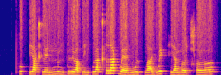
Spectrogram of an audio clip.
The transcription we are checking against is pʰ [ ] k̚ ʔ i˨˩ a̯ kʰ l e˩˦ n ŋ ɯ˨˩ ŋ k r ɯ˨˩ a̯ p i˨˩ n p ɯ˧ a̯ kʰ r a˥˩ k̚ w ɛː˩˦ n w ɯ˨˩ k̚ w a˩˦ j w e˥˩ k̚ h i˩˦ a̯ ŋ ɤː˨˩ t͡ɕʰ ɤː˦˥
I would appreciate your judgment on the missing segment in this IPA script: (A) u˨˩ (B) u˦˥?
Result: A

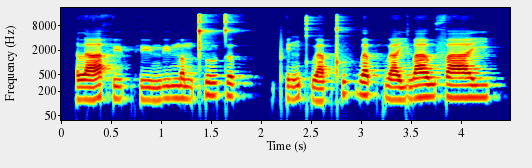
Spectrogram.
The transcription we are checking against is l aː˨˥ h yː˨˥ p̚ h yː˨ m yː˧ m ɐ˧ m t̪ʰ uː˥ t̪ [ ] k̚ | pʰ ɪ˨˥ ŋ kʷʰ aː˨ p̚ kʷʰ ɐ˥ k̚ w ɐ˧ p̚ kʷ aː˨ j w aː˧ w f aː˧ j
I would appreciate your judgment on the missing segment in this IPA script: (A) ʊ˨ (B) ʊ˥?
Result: B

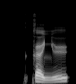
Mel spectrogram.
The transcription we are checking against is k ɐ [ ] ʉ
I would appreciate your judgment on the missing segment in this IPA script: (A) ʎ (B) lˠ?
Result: A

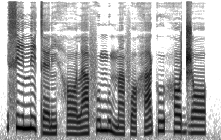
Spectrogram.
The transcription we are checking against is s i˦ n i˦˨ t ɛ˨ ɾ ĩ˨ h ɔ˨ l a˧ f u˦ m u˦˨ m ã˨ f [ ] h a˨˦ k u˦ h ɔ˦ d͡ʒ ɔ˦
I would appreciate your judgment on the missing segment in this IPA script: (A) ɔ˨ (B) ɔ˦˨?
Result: A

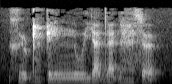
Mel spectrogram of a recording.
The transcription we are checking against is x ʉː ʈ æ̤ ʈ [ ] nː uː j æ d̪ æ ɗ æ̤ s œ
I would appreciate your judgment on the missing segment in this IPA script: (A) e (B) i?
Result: B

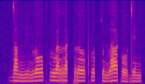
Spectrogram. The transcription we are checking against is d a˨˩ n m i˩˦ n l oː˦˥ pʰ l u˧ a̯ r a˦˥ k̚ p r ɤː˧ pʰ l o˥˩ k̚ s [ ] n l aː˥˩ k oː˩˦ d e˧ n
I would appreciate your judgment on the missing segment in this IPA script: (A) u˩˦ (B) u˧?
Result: A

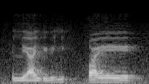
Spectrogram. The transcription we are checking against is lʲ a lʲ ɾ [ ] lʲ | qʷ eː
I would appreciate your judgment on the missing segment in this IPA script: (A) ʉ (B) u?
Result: A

